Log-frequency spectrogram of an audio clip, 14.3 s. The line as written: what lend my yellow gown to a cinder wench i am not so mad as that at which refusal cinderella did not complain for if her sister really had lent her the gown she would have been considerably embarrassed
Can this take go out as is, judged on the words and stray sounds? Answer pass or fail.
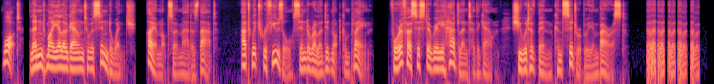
fail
